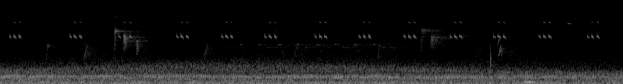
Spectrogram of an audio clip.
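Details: Crickets calling at night amid soft wind: evenly spaced short chirps, roughly two per second, over a dense low rumble of wind and background noise.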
